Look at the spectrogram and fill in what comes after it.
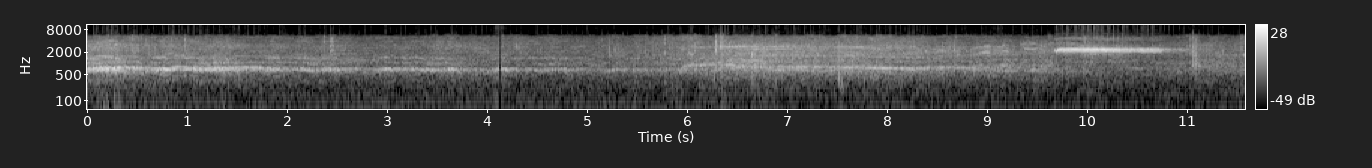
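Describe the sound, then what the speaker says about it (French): In a 1972 Olympic ice hockey game between the USSR and Czechoslovakia, a referee's whistle shrills to call a penalty, sustained and piercing over a constant roaring arena crowd, with a second sharp whistle near the end. "une pénalité est sifflée contre le soviétique Romichevski"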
